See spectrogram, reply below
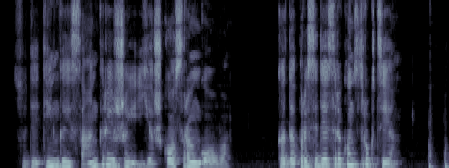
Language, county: Lithuanian, Klaipėda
